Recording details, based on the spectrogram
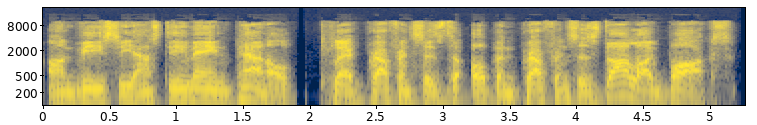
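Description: A man narrating a scripted software tutorial in a flat, read-aloud instructional way. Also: fairly low pitch, normal speed, slightly rough, no echo.

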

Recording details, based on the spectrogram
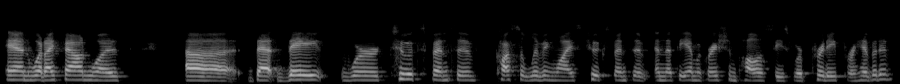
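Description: A woman in her sixties tells her story on a video call in a loose, chatty way, full of ums and restarts. Her voice sits at a middle pitch. The audio is muffled and dry, with no room echo. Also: little pitch movement, moderate pace, smooth. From United States. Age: 60s. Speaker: guest, retired expatriate. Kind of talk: casual interview chat. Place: home room with plants, indoors. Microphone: video call webcam.

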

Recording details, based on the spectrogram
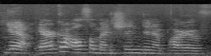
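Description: A woman's voice: on the high side, steady tone, quick pace, low-quality recording. A teenage young woman, a student actor, gives casual answers in a panel interview. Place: indoor panel, seated group. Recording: clear background room noise.

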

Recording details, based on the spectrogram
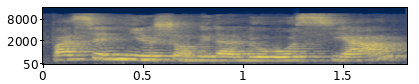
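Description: A woman's voice: mid-range voice, normal speed. A middle-aged woman giving an informal card reading to viewers, conversational and reassuring, often checking in with little tag questions. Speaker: card reader, host. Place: indoor room, at a card table. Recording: echoey room sound.

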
